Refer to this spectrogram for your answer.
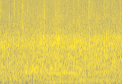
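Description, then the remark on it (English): A crowd, asked to clap a medium clap, claps steadily at a moderate level, a dense patter of many hands blending into an even, continuous wash of applause with no voices standing out. “Okay, I want you to clap a medium clap.”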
